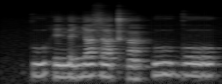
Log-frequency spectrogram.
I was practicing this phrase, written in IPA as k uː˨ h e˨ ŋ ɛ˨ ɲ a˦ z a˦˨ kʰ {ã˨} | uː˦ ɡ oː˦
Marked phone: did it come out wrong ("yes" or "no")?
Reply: no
